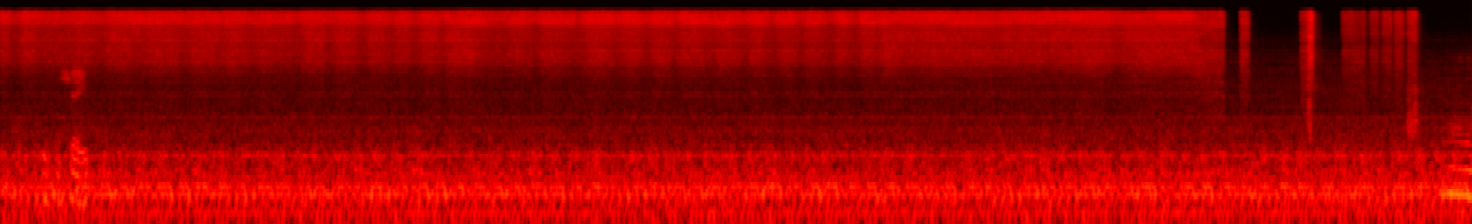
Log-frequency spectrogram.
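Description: Airbrush spraying paint in a steady, continuous hiss; about fifteen seconds in the hiss stops, and a few short spurts follow.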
